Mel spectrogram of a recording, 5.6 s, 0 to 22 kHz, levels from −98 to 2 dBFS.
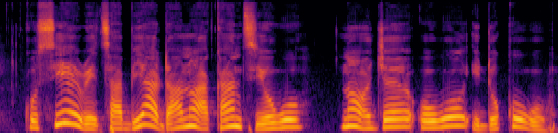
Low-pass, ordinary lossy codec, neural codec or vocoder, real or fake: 19.8 kHz; none; none; real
